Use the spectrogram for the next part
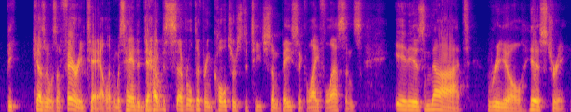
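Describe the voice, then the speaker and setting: Deep-voiced male host, hoarse and scratchy from being sick, wry and sarcastic delivery. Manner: wry and sarcastic, chuckling often. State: hoarse from illness. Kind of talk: casual commentary vlog.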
